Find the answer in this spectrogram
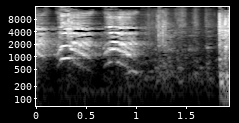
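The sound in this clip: Harsh, raspy squawks from a macaw, a few loud screeching calls with sliding pitch and short gaps between them, ending in a rough, noisy burst.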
